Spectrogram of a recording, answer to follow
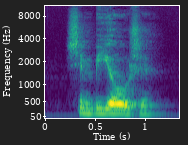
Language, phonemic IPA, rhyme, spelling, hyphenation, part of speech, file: Dutch, /ˌsɪm.biˈoː.zə/, -oːzə, symbiose, sym‧bio‧se, noun, Nl-symbiose.ogg
- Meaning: symbiosis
